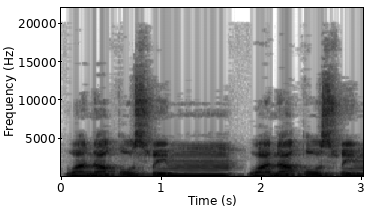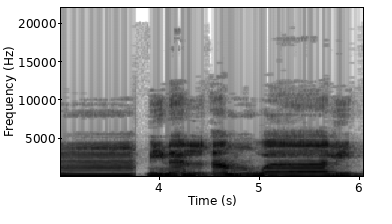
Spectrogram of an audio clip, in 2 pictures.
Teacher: 2 زیر کی تنوین کے بعد میم، یہاں پہ ہم نے غنہ کر کے پڑھنا ہے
